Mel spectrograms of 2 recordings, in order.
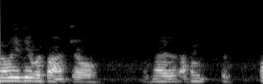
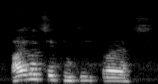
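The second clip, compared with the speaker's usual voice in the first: normal talking voice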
